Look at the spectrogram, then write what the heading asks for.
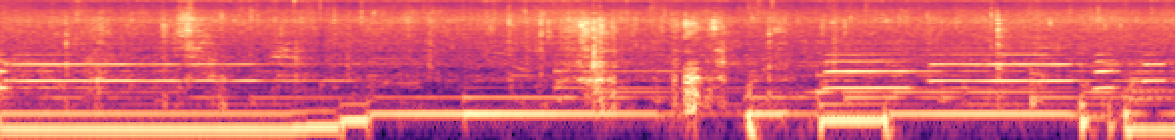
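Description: Onions, peppers and garlic sizzling in hot oil in a kadai, stirred with a spatula that scrapes the pan a few times, most sharply around the middle. Background music with held notes plays underneath.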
